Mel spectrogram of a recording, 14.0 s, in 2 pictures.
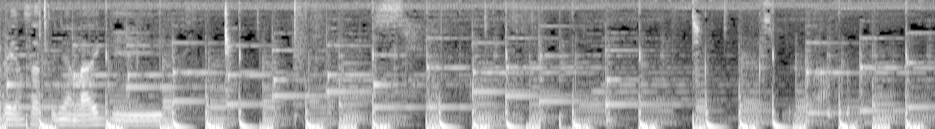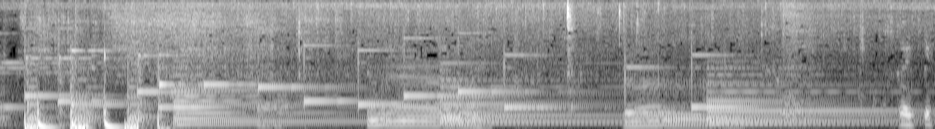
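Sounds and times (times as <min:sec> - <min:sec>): background music: 0:00.0 - 0:14.0
oil sizzling in a wok: 0:06.9 - 0:14.0.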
